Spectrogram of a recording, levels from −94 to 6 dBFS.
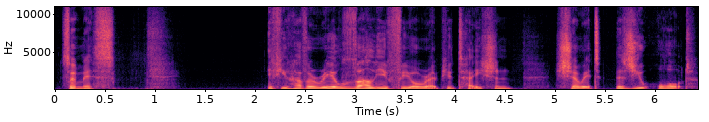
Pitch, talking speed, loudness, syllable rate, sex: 130 Hz, 150 wpm, -20 LUFS, 4.8 syllables/s, male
